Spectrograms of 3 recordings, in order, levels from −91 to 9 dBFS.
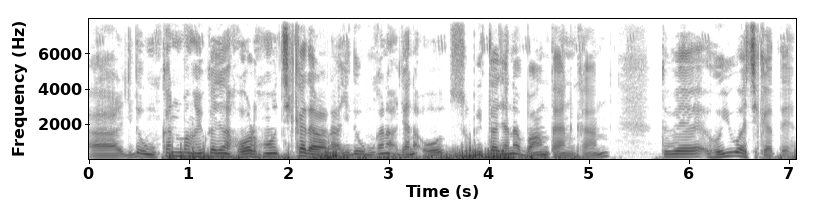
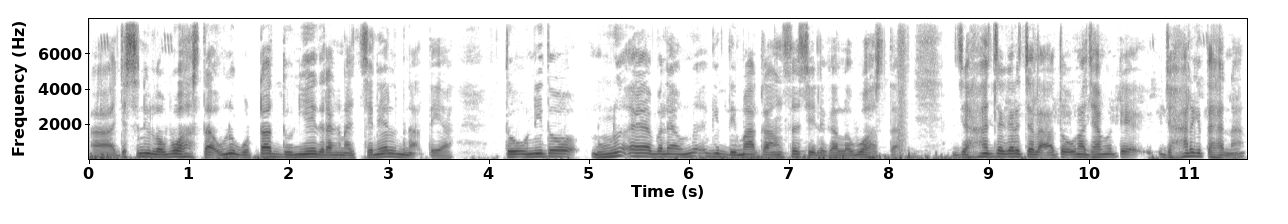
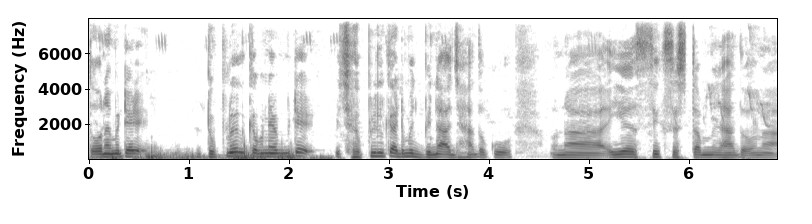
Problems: background sounds at intervals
